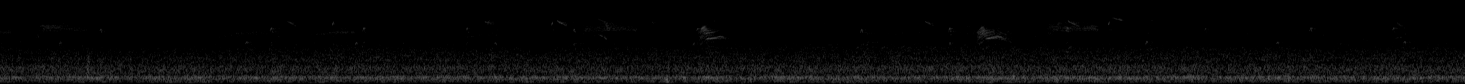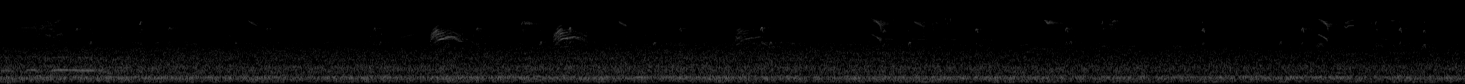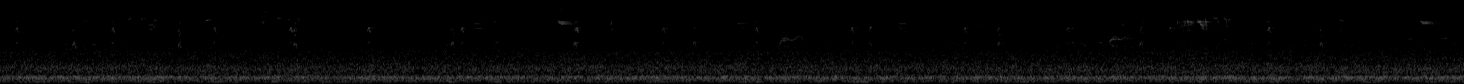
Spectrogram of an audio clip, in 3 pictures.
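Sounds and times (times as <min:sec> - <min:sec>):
birds chirping and singing: 0:08.2 - 0:17.5.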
